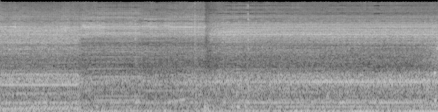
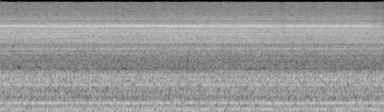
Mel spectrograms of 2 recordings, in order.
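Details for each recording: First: fischertechnik hydraulics model, second pump motor: steady high-pitched electric whir holding even speed without humming or labouring; running fine, unlike the other motor that hums. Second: fischertechnik hydraulics model pump motor after running some time: steady hum over high hissing whir, motor starts to vibrate at some frequency; stops when pulled back.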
